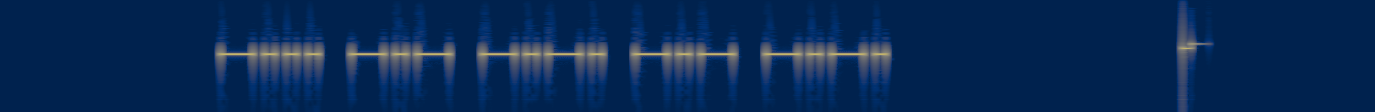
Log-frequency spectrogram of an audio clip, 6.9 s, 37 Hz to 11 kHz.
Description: Morse code, heard as a keyed tone, about 23 wpm, 700 Hz. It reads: BKCKC
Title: Code Groups - 5 Letters - 22wpm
